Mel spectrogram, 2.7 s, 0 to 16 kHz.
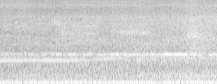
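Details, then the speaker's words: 1993 Chevy S10 Blazer after engine install, idling slightly hot with good oil pressure: thin steady high-pitched alternator whine over low idle, charging hard; owner suspects battery going bad. Alternator whine. "Alternator's pretty noisy. I think that battery's going bad. Keeps charging real hard, but it's running good."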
